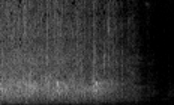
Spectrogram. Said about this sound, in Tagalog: Palakpakan natin ang Diyos ng malakas.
